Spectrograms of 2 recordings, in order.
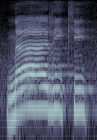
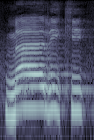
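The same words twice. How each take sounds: Both takes have the same delivery.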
